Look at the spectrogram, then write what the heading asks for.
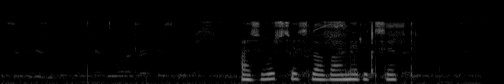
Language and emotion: Russian, neutral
